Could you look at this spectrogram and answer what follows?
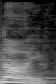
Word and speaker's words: knife: До речі, й тут не читається. Gave her a knife.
